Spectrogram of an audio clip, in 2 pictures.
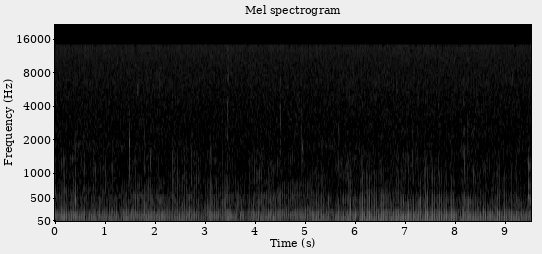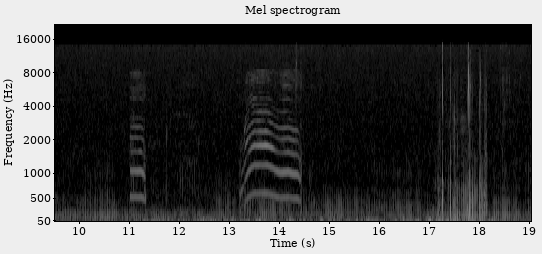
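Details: Village kitten purrs in a steady low rumble for about ten seconds, then gives two meows: a short one, then a longer arching one. Rustling and clicking handling noises follow.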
